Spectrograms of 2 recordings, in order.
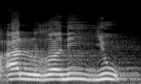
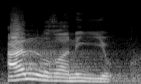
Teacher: Ya, lamnya dibaca jelas, tidak al-ghaniyu, tidak diidghamkan tapi dijelaskan lam sukunnya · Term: izhar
